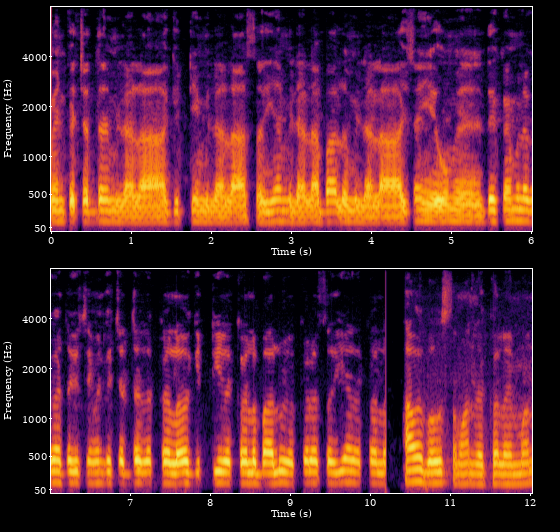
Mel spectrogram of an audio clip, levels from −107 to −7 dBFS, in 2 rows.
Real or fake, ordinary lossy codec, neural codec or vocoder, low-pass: real; none; none; none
